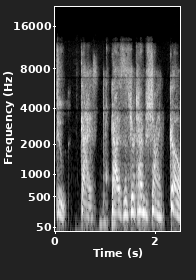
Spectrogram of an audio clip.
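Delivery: theatrical loud whisper. A player's character urges the group on in the game, half-whispering. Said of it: "you just hear me whispering like".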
